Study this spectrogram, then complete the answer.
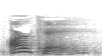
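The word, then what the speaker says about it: R-K (ἀρχή): A-R-C-H, long E, R-K. All right, now this is very important here. So one, R-K is the Greek word for beginning or origin.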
